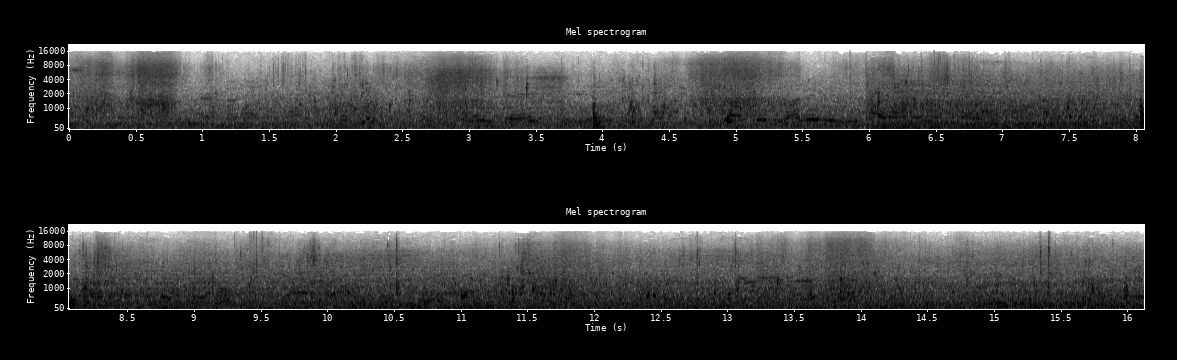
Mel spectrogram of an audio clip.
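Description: Kayak paddle strokes swishing through calm canal water, about one every two seconds at first, then a steadier wash of water. One sharp knock about eight seconds in.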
